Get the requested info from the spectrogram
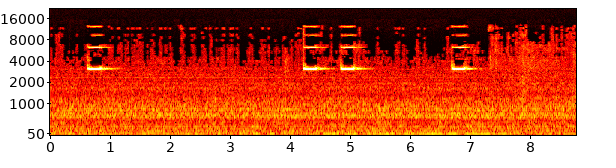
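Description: Short electronic beeps from a hydrogen-oxygen bubble facial machine's control panel as its mode is set: one about a second in, two close together around four to five seconds, and one near seven seconds, over a steady low hum.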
